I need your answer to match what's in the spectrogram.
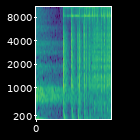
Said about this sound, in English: Drop it. Coin.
